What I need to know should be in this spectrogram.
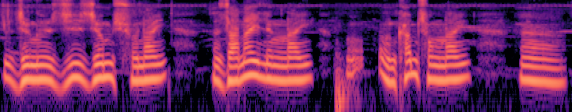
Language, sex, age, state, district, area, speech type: Bodo, male, 30-45, Assam, Baksa, rural, spontaneous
